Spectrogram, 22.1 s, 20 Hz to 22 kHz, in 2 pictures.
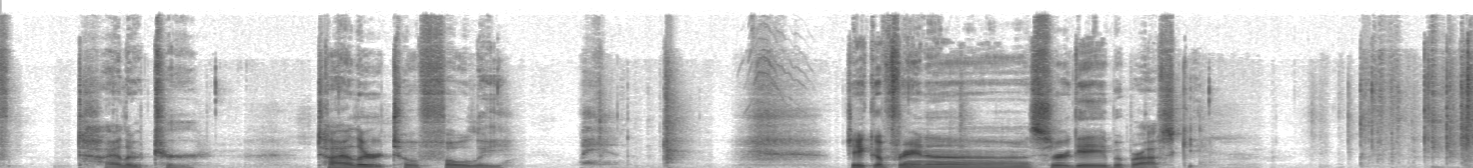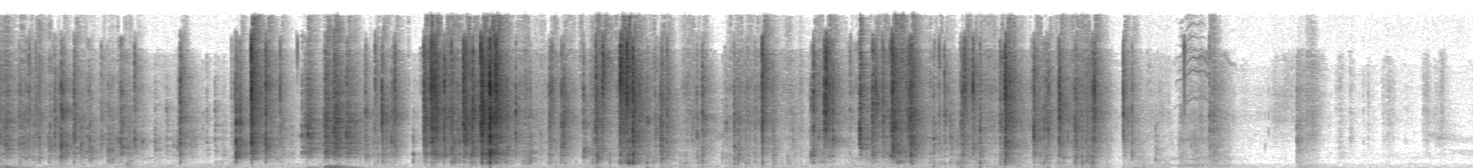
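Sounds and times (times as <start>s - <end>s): foil wrapper crinkling: 10.1s - 20.2s.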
